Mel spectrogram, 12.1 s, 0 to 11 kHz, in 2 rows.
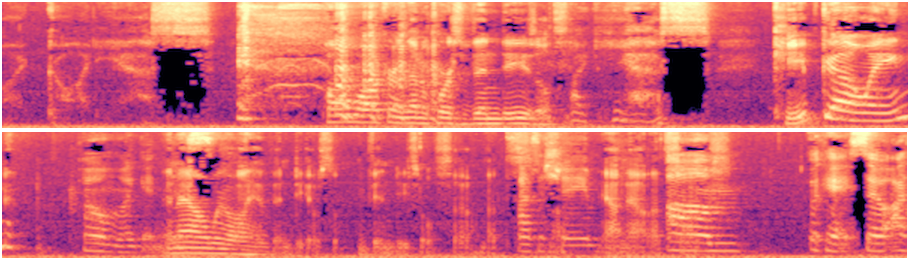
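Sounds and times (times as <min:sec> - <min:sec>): person whispering: 0:00.0 - 0:01.4.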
